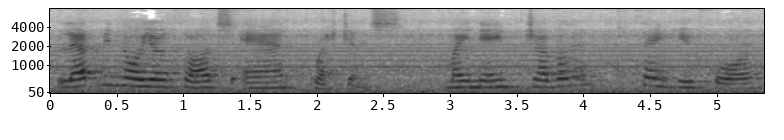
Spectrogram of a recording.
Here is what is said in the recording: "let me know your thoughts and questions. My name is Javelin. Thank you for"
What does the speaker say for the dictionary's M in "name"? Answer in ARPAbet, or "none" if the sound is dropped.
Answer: none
